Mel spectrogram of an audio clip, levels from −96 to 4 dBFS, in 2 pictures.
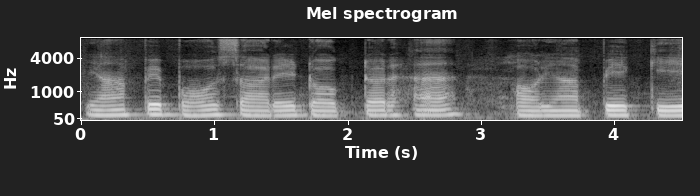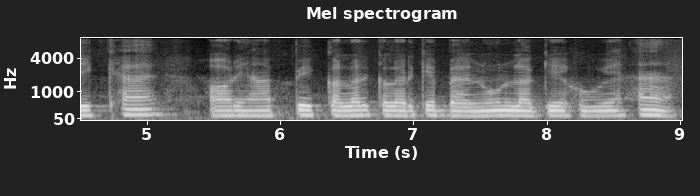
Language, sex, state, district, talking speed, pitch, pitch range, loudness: Hindi, male, Bihar, West Champaran, 140 wpm, 135 Hz, 130-140 Hz, -16 LUFS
